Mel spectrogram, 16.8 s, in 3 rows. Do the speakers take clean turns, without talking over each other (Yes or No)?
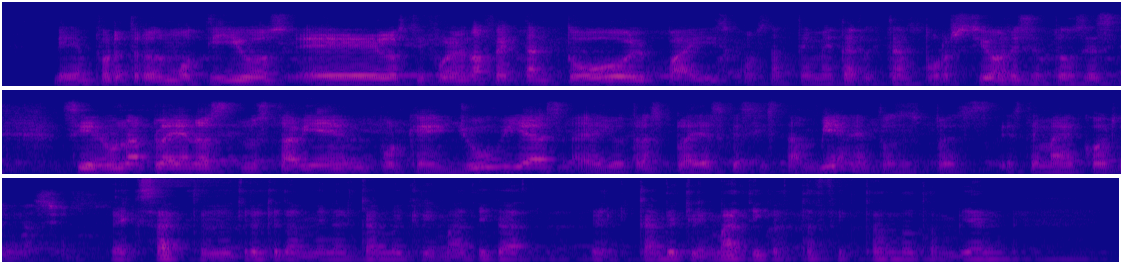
Yes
